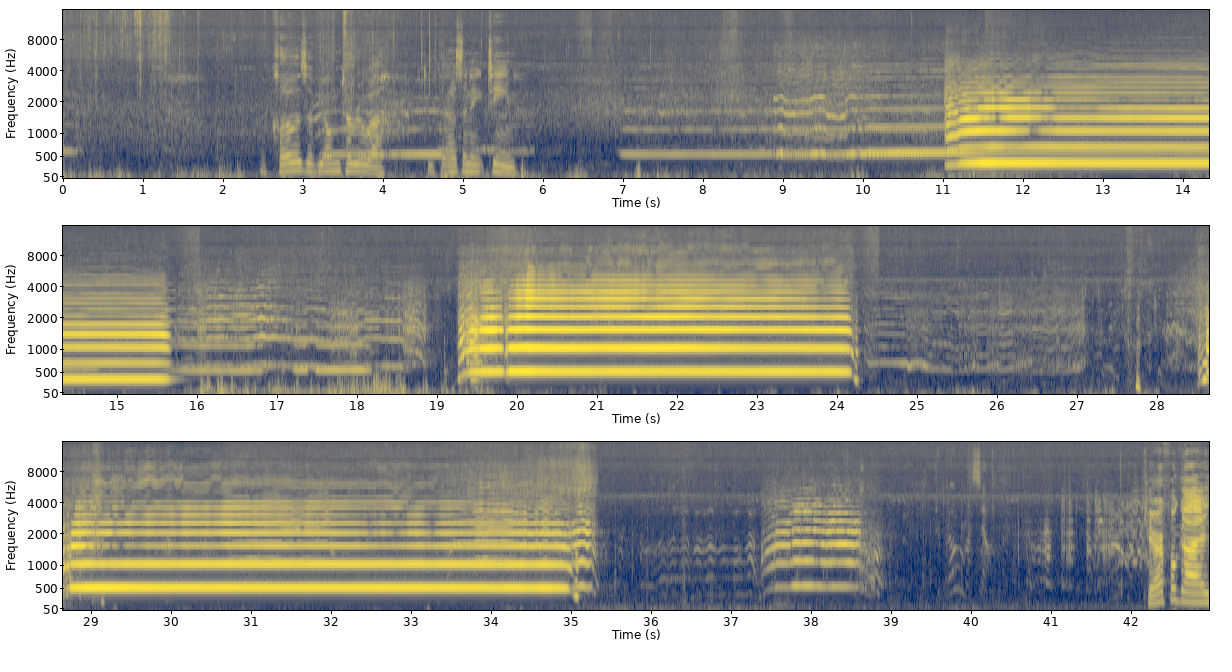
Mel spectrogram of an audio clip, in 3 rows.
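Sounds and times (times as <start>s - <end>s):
faint higher shofar: 3.2s - 5.9s, 6.9s - 27.1s, 28.5s - 35.4s
shofar long note: 3.3s - 5.0s, 6.9s - 24.5s, 28.5s - 35.4s.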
